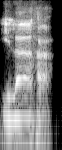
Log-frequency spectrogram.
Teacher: Jadi dalam membaca, lam ni kita bacakan sepanjang 2 harakat.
